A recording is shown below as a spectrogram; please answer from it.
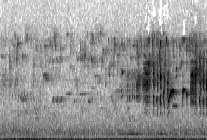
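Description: Barn swallow twittering in quick high chatter, building into denser buzzy bursts near the end, over a steady low rumble.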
